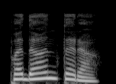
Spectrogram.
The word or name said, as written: ಪದಾಂತರ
